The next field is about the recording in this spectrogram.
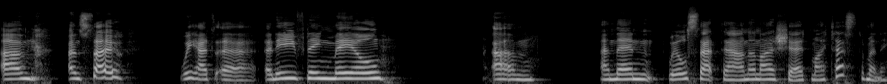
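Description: A woman with a British accent speaks fairly slowly in a high pitch, with long, frequent pauses. The recording is very clean, with a silent background. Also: ordinary pitch variation. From Britain. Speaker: preacher. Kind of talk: sermon.

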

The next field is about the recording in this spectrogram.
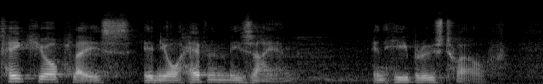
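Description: A very slow pace with a British accent and ordinary pitch variation. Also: man, fairly low pitch for a man. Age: 70s. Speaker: preacher. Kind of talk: sermon.

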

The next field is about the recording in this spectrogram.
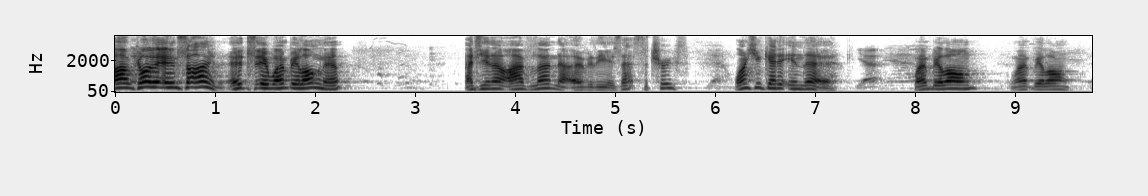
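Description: A raised, projected voice with a bright, sharp tone and an animated tone moves at a moderate pace with lively intonation. Its loudness swings widely, and it leaves long, frequent pauses. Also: man, high pitch for a man. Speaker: pastor. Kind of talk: sermon. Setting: church.

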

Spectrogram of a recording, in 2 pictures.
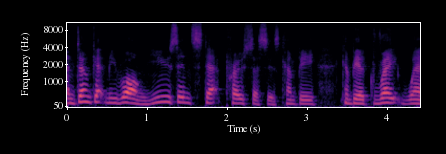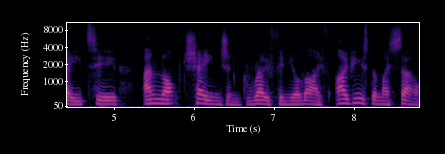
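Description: A fairly high, dark and mellow male voice with lively intonation at a fairly slow pace, on a very clean recording with a silent background. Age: 30s. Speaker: vicar. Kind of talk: sermon. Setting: recorded church livestream.

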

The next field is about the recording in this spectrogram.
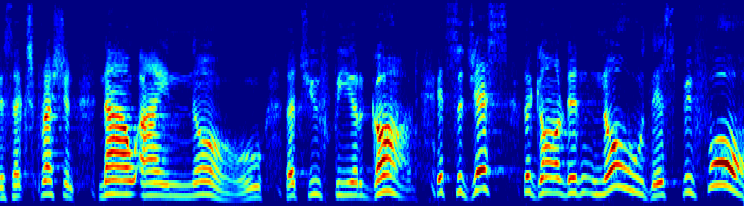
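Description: A man's high, lively voice with a Liverpool accent at a very slow pace. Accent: Scouse (Liverpool). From Liverpool, England. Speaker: pastor. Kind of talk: sermon. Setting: church.

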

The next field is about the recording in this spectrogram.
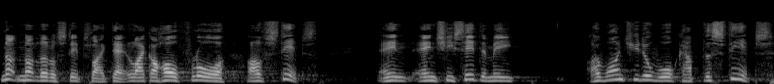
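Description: A man speaks with a New Zealand accent and a high pitch. His pace is moderate, and his pitch variation is ordinary. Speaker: visiting preacher. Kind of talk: sermon. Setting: church.

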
